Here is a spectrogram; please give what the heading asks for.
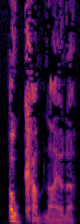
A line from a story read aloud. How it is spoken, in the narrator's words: said Brano impatiently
